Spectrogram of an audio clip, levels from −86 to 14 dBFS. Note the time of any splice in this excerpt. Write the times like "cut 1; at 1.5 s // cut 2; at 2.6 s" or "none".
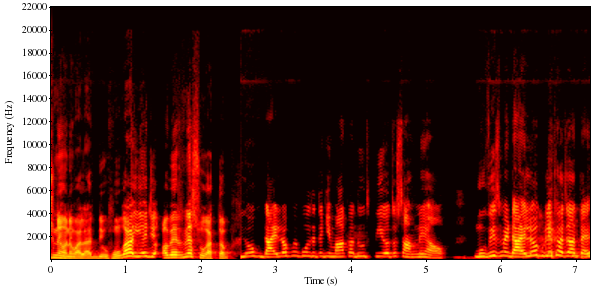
cut 1; at 2.5 s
